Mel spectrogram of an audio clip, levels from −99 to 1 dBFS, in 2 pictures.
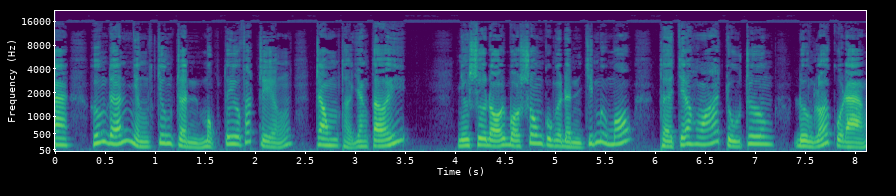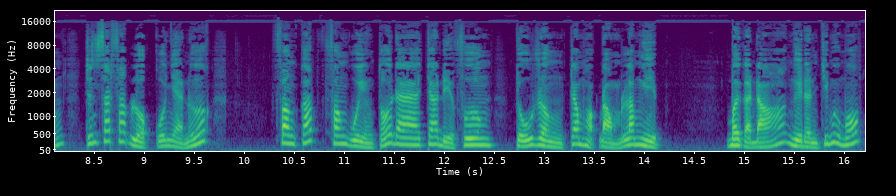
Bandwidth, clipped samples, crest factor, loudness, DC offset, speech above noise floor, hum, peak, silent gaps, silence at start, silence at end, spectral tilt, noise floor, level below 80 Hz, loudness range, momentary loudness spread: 17.5 kHz; under 0.1%; 18 dB; -24 LUFS; under 0.1%; 36 dB; none; -6 dBFS; none; 0 s; 0.05 s; -5.5 dB/octave; -59 dBFS; -58 dBFS; 2 LU; 6 LU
